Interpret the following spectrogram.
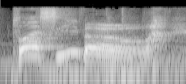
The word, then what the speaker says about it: placebo: to our vocabulary today repeat after me Placebo the stress is on the middle syo see Plus sea Bell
